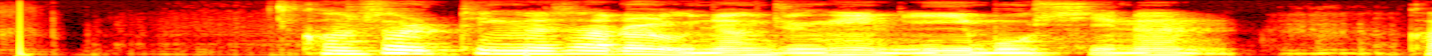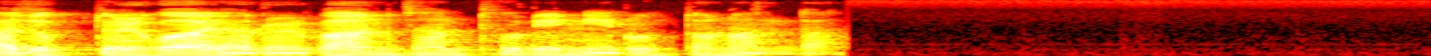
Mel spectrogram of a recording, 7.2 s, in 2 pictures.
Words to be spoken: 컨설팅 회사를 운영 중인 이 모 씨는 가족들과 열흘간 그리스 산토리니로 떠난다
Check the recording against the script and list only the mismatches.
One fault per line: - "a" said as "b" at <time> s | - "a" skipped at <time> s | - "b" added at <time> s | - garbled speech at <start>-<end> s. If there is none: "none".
- "그리스" skipped at 4.6 s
